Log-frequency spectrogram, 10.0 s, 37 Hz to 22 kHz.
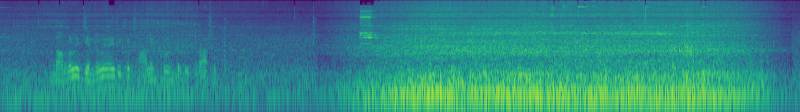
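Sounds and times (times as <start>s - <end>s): motorcycle engine rumbling: 4.1s - 10.0s.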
